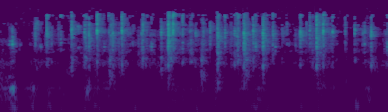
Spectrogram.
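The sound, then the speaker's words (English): Rapid, continuous clatter of keys being typed on a computer keyboard, a dense run of sharp clicks with no voices. “What are you guys typing right now, or is that from...”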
